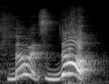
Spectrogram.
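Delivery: high, loud indignant protest. Real, not acted. Co-host arguing over how accent is said, loud indignant protest. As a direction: burst out in outraged disagreement. Mock argument over pronunciation.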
